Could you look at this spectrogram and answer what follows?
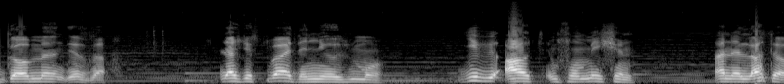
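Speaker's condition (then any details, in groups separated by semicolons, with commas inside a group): Cerebral palsy, severe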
